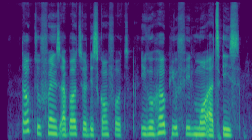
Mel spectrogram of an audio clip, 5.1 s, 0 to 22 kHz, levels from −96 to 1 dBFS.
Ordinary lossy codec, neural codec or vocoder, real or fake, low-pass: none; none; real; none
